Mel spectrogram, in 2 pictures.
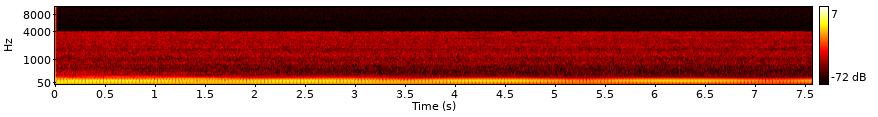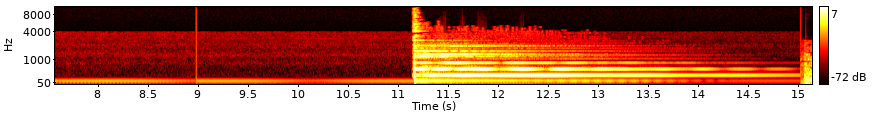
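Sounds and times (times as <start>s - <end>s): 
long simple bell ringing: 11.2s - 15.1s.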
